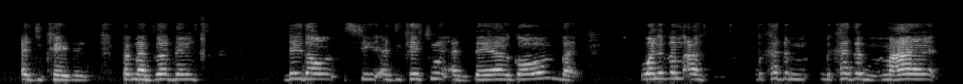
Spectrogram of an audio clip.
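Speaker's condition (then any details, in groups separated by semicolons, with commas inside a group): Cerebral palsy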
